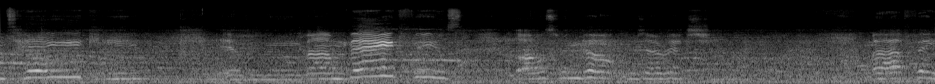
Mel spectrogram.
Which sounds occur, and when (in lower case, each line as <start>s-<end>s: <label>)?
0.0s-0.4s: speech
0.0s-1.5s: female singing
0.0s-9.3s: speech babble
0.0s-9.3s: mechanisms
0.0s-9.3s: wind
1.6s-2.1s: speech
1.7s-2.0s: breathing
2.2s-4.7s: female singing
2.7s-3.2s: speech
4.7s-4.9s: breathing
5.2s-7.1s: female singing
6.8s-8.0s: speech
8.3s-8.6s: breathing
8.7s-9.3s: female singing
